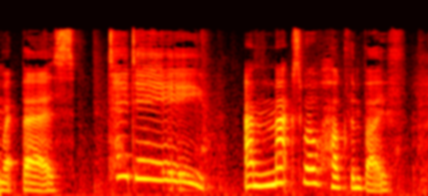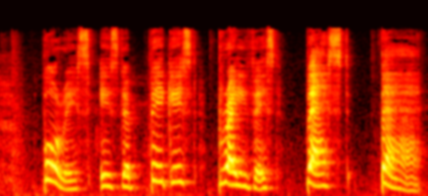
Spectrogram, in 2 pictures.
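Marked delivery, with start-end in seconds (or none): 1.3-2.6 put-on a child hugging his toy; little boy voice. Maxwell's joyful cry. 5.9-10.6 louder and louder praise; growing cheer. Acted. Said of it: "said Maxwell".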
